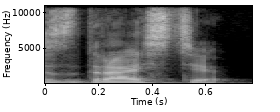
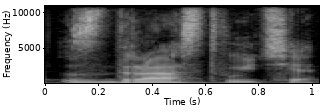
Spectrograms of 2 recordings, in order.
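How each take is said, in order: First: Several sounds are dropped, making it shorter. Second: Every sound of the word is clearly pronounced. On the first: This is everyday casual speech. "на улице, в магазине, в офисе, в транспорте вы услышите" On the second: The speaker is being careful and precise. "стараются четко выговаривать каждый звук"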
